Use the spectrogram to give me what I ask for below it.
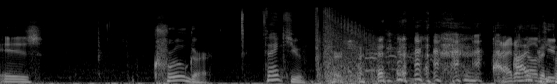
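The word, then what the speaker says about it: Kroeger: And Chad, you know, your last name is Kruger. Thank you. I don't know I've if been you know pronouncing that.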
